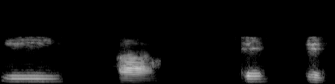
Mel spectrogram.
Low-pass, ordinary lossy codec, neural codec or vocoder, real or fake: 3.6 kHz; none; none; real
